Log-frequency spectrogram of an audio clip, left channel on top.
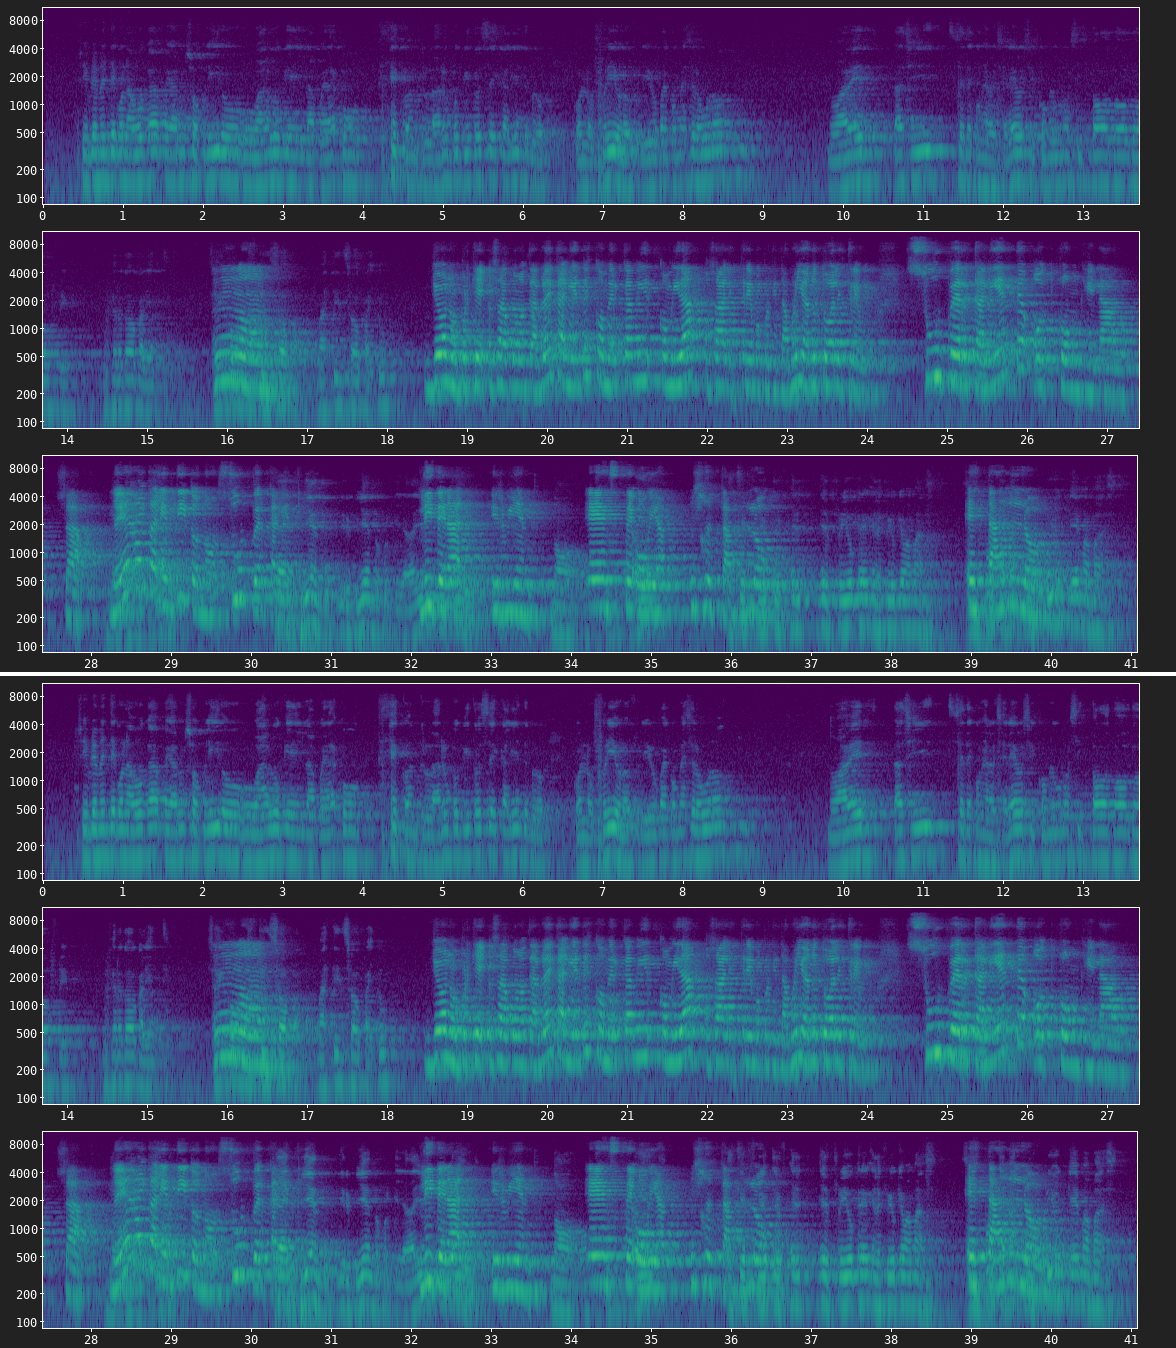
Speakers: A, on the right; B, in the centre.
A: Simplemente con la boca pegar un soplido o algo que la pueda como <laughs> controlar un poquito ese caliente, pero con lo frío, lo frío para comérselo uno, mm, no va a haber así, se te congela el cerebro si come uno así todo, todo, todo frío. Prefiero todo caliente. Soy
B: no.
A: como más team sopa, más team sopa. ¿Y tú?
B: Yo no, porque, o sea, cuando te hablo de caliente es comer cami- comida, o sea, al extremo, porque estamos llevando todo al extremo. Súper caliente o congelado. O sea,
A: No,
B: no es
A: yo
B: ahí calientito,
A: súper, o
B: no, súper caliente.
A: sea, hirviendo, hirviendo, porque ya de
B: Literal,
A: ahí no hay más caliente.
B: hirviendo.
A: No,
B: Este,
A: yo prefiero caliente.
B: obviamente, <laughs> no, estás
A: Es que
B: loco,
A: el frío, el, el- el frío, cre- el frío quema más. Si
B: estás
A: es por quemar,
B: loco
A: el frío quema más.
